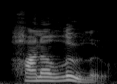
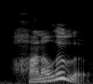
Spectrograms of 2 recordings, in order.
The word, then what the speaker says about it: Honolulu: uh sound hannah and the third syllable is the one that's stressed honolulu honolulu then we have juno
